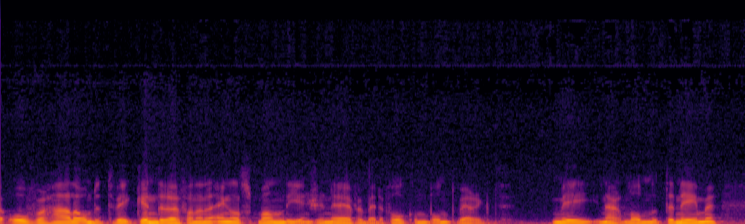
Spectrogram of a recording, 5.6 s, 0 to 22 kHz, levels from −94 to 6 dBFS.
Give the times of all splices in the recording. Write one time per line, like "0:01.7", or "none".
none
